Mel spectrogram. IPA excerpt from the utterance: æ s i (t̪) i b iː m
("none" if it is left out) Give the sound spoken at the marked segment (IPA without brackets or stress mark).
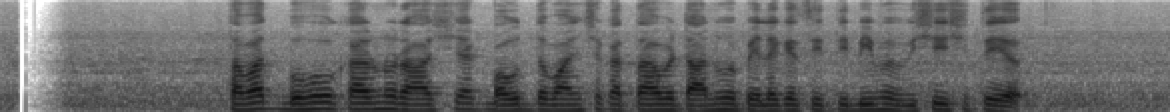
t̪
